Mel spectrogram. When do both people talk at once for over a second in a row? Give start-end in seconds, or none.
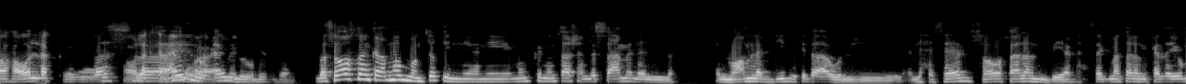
1.2-2.5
